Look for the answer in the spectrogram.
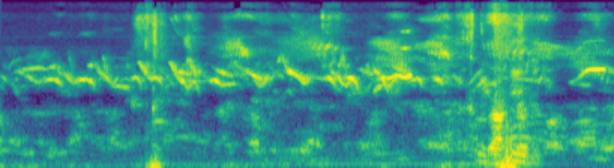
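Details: Towa towa singing at a competition at Lamaha Ground: an unbroken stream of high, rapid trilled and chirped notes, interrupted by two sharp bursts of voices.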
